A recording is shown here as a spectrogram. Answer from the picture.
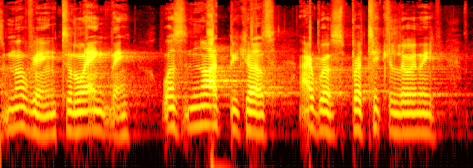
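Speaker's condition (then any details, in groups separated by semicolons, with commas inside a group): ALS; onset with tiredness and clumsiness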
